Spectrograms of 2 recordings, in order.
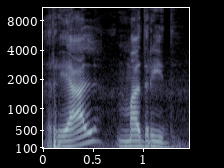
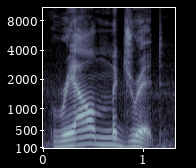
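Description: First: The name is said with a native Spanish pronunciation. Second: The name is said with an American pronunciation. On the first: The speaker calls it right. "This is going to be Real Madrid" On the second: The speaker calls it wrong. "this is not Real Madrid"

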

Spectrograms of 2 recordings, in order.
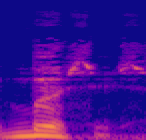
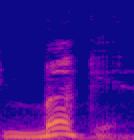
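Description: First: The middle consonant is an s sound. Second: The middle consonant is a k sound. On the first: The speaker calls it right. "If an E comes after a C, it's an S sound" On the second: The speaker calls it wrong. "Said it's Bucky's"

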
